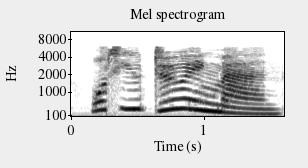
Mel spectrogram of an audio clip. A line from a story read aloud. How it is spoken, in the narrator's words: cried Montgomery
